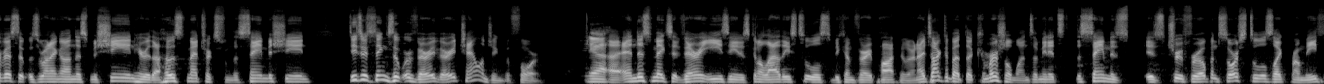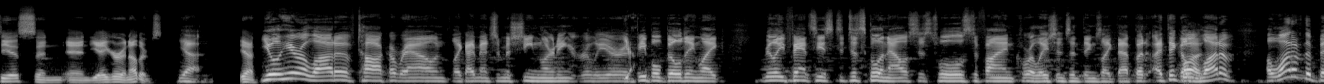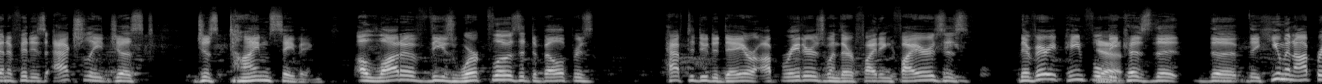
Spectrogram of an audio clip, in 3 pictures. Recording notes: Recorded on the show floor of KubeCon + CloudNativeCon Europe 2022 in Valencia, Spain.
